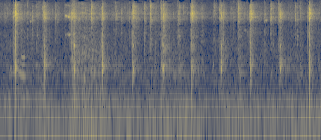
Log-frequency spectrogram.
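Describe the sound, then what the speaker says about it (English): A cob horse's hooves, shod with driving plate shoes, clop steadily on hard ground in an even trotting rhythm, each strike ringing with a metallic note, close by. "you just listen now to the note of her shoe as it lands."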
